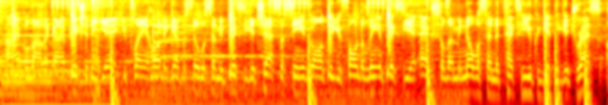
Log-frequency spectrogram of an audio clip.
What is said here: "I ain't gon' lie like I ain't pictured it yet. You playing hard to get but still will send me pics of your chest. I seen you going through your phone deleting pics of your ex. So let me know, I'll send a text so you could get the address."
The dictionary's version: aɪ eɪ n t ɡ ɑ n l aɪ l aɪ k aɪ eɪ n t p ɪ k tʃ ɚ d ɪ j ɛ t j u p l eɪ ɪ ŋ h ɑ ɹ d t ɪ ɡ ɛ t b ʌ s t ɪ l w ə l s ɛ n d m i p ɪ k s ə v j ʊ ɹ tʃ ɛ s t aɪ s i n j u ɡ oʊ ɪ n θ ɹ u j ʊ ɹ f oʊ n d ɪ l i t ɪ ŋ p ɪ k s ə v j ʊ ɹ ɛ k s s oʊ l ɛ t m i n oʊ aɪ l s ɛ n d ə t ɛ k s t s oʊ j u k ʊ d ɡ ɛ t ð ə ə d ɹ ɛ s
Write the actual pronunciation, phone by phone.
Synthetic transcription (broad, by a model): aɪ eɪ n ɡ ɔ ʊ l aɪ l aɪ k aɪ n p ɪ k tʃ ɚ d ɪ j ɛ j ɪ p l eɪ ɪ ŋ h ɑ ɹ d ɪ ɡ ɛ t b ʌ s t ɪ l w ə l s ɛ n m i p ɪ k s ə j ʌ ɹ tʃ ɛ s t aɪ s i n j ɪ ɡ oʊ ɪ n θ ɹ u j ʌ ɹ f oʊ n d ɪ l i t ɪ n p ɪ k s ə j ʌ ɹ ɛ k s s oʊ l ɛ t m i n oʊ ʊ w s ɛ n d ə t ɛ k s s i j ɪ k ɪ d ɡ ɛ t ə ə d ɹ ɛ s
